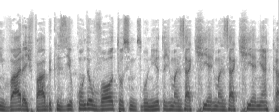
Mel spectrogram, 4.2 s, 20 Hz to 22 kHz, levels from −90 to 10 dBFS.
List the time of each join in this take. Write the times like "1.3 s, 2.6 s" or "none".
2.1 s, 3.2 s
